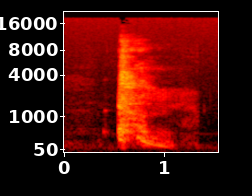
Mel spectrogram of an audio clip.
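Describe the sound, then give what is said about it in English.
A single forceful throat clearing, fairly loud, starting with a sharp burst and trailing off into a rough, rasping rumble over about a second, with no talking. “Allow me to clear my throat, please.”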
